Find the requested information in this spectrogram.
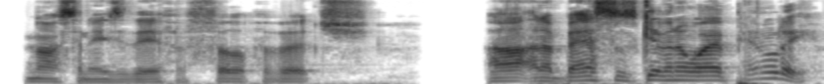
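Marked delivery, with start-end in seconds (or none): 2.4-4.1 higher, louder and fast; alarmed outburst. Real, not acted. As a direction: blurt it out in alarm. Penalty conceded in match.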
